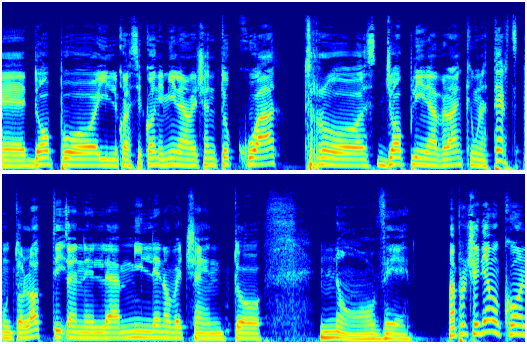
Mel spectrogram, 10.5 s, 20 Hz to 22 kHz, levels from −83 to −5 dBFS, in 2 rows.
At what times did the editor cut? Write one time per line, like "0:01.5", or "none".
0:01.2
0:01.6
0:05.1
0:05.9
